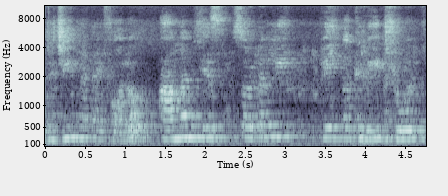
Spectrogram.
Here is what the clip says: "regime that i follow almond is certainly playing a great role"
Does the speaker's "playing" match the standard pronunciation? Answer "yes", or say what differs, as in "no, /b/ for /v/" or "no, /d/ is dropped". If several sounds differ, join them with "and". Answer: no, /l/ is dropped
